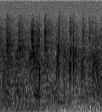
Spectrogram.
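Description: Audience applauding: a dense patter of many hands clapping.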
